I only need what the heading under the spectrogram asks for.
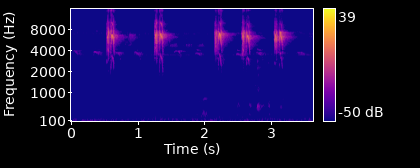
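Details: Crested jay giving its 'crecet' call to a rival: five harsh, rasping bursts, some doubled, spaced about half a second to a second apart, in near silence.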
